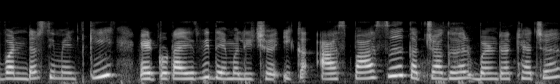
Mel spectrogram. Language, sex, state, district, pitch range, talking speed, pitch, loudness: Rajasthani, female, Rajasthan, Nagaur, 260-295 Hz, 150 wpm, 275 Hz, -16 LUFS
